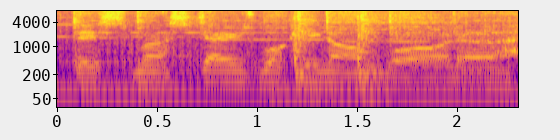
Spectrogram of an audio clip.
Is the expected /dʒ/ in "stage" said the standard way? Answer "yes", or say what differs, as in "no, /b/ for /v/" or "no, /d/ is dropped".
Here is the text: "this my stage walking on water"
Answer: no, /z/ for /dʒ/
